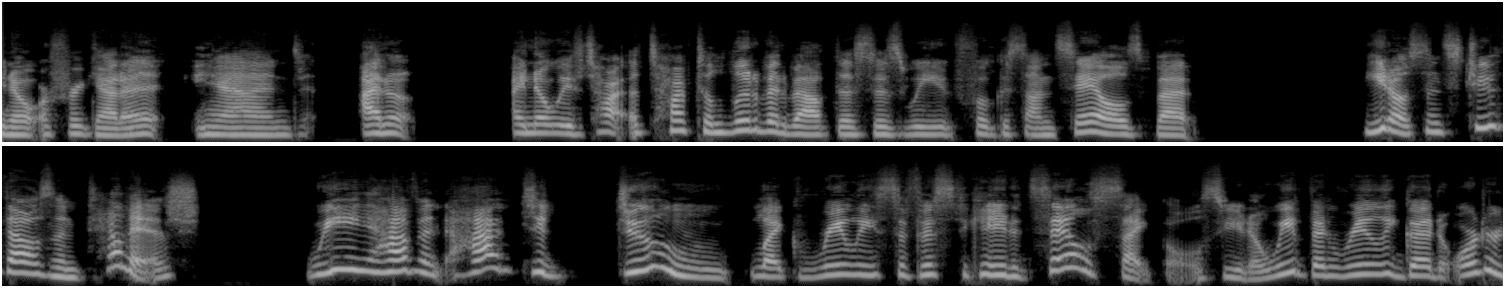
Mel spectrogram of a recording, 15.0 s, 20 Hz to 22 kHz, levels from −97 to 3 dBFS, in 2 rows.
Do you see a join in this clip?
no; 0 cuts

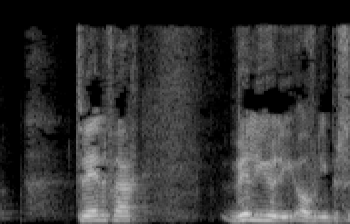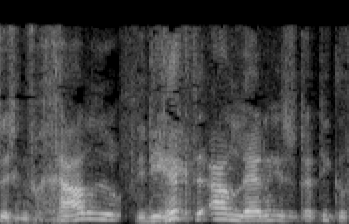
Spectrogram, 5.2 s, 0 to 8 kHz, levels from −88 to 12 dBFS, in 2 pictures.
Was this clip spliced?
yes; 1 cut; at 3.5 s

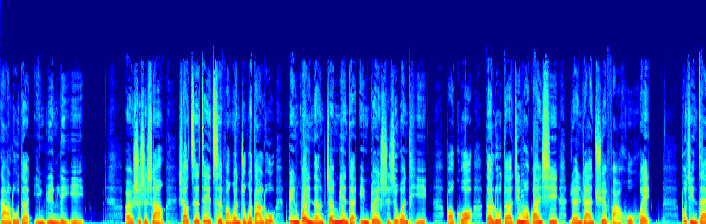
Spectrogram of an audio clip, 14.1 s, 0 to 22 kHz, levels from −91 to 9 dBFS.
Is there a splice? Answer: no; 0 cuts

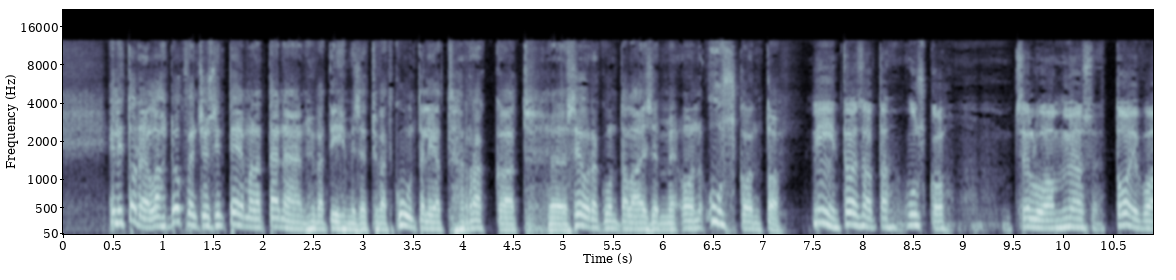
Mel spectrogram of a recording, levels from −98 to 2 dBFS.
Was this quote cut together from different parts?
yes; 1 cut; at 7.4 s

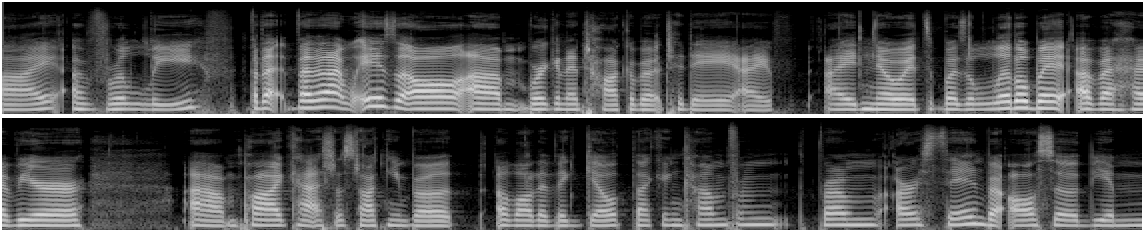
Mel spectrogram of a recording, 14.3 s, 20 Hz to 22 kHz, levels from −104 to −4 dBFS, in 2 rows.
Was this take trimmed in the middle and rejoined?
yes; 1 cut; at 1.5 s

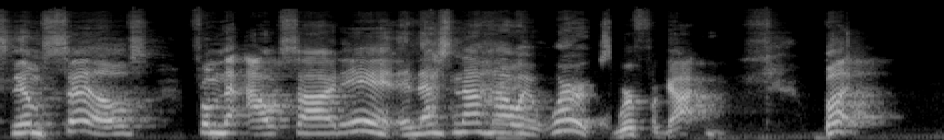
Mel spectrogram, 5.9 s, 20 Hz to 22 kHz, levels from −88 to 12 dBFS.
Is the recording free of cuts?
no; 1 cut; at 3.8 s

